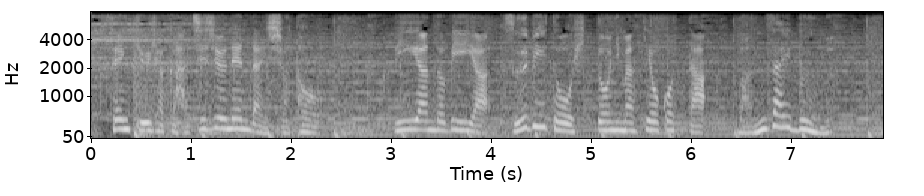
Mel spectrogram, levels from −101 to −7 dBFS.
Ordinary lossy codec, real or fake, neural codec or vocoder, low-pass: none; real; none; 7.2 kHz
